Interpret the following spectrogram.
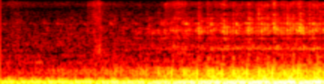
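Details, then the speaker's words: Second-gen Dodge Ram after new plugs, wires, distributor cap and old rotor refitted, which cured a no-start and stumble: the engine climbs smoothly when revved with a steady low drone and no misfire; it runs normally. "Anyway, it's running. It's running pretty good, actually. Sounds good."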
